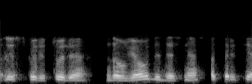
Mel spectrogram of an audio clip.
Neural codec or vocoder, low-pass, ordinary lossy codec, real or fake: none; 7.2 kHz; Opus, 16 kbps; real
